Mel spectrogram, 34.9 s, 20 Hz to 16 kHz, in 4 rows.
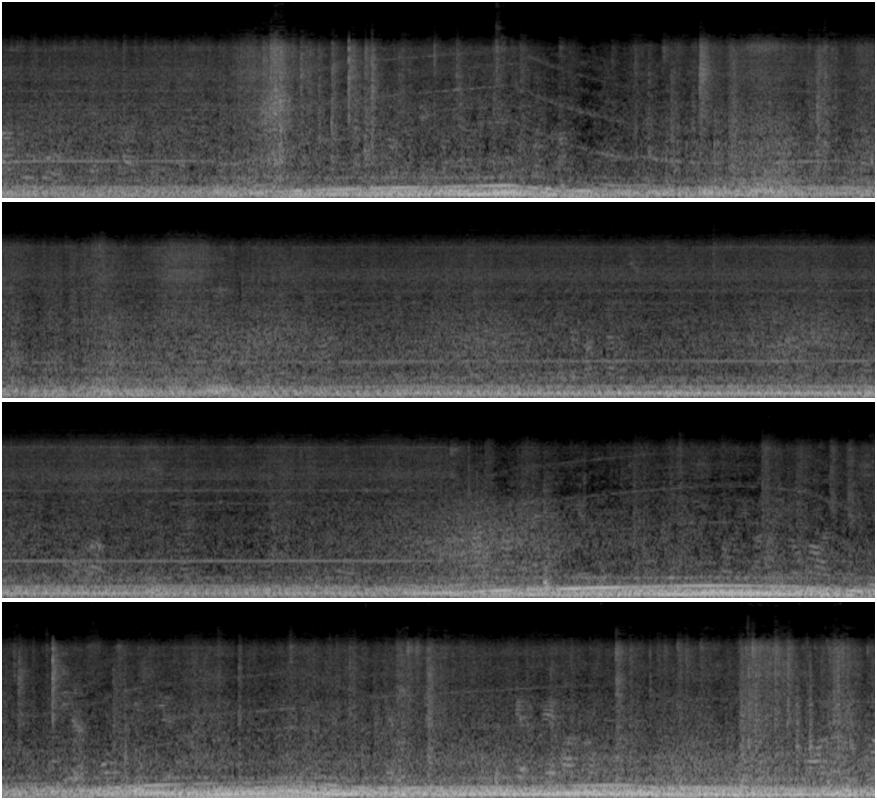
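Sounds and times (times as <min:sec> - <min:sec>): bus engine revving up: 0:00.0 - 0:34.9
bus engine with faint whine: 0:00.0 - 0:34.9.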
